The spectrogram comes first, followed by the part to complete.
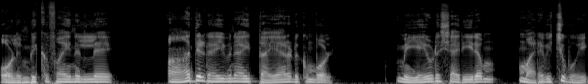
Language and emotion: Malayalam, fearful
